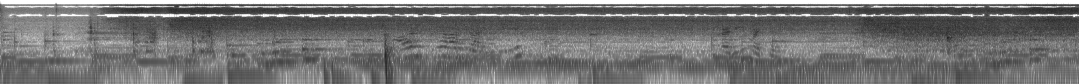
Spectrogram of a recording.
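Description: Chopped tomatoes going into a hot stainless-steel pan of frying onions and spices, sizzling from about a second in. The sizzle gets louder near the end as green peas go in. One sharp knock comes a little before the middle.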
